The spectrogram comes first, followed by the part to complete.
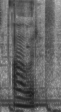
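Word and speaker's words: hour: इसको उच्चारण करेंगे आवर। और उच्चारण करते समय आ की आवाज आ रही है जो कि एक वोवेल है।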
